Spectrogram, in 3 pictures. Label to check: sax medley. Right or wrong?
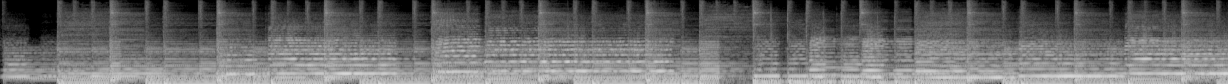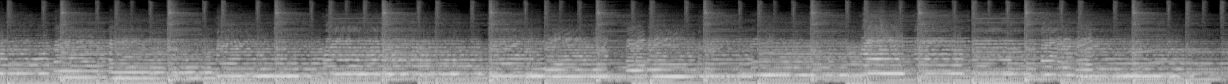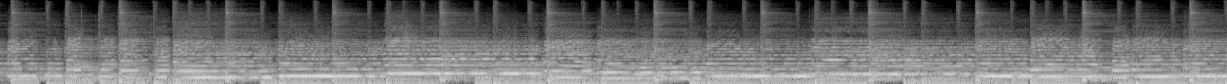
Right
